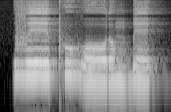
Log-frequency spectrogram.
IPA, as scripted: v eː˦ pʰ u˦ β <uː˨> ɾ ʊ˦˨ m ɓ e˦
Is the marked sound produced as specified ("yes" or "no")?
no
